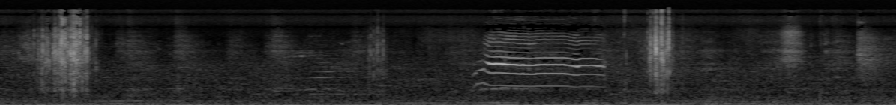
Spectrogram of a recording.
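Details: Street cats on a cold winter day begging for food and affection from the person who feeds them: one clear, drawn-out, slightly falling meow amid rustling and scuffing noises and a quiet background.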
